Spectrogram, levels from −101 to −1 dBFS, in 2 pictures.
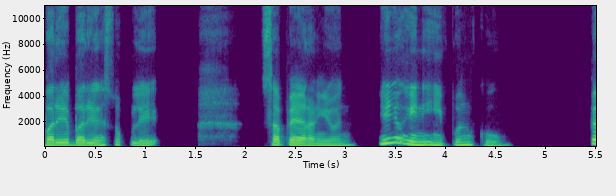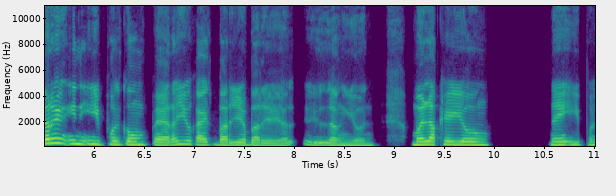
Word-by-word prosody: barya-baryang 195 -2 0
sukli 185 -4 -6 1.1
sa 215 - -1
perang 185 -4 0
yon, 170 +2 -6 0.2
yun 350 +5 +2
yung 280 - 0
iniipon 220 +1 -3
ko. 160 -2 -11 0.8
Pero 315 +2 +9
yung 340 -5 +4
iniipon 265 -3 +2
kong 240 -1 +1
pera 210 0 +2
yung 265 +2 0
kahit 225 -1 0
barya-barya 190 -4 -1
i 225 -5 -4
lang 185 -2 -1
yon, 170 +1 -4 0.4
malaki 245 0 +4
yung 225 -1 +2 0.6
naiipon 230 -2 -1
210 Hz, 125 wpm, -22 LUFS, 190-240 Hz, 1.1 s, Pero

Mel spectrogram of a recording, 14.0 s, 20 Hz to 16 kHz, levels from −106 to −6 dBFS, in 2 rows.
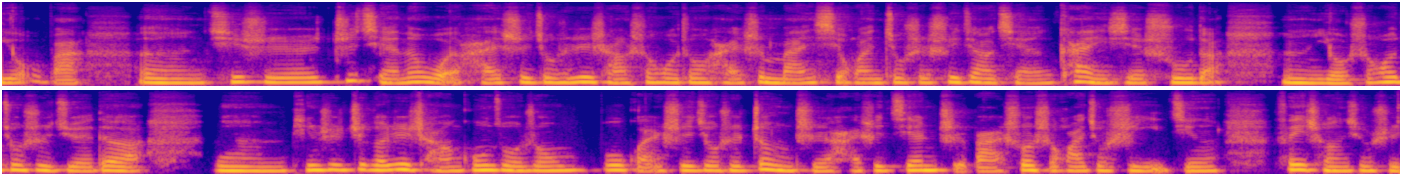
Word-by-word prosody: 有 180 0 -1
吧。 150 -7 -7 0.2
嗯， 180 -2 +1
其 190 +3 -1
实 200 -1 0
之 210 +6 -4
前 185 -9 -2
呢， 205 +3 +1
我 195 -4 +1
还 170 - -6
是 190 +2 0
就 195 +1 0
是 190 - +2
日 210 +1 +4
常 180 -4 -2
生 190 +2 -3
活 185 - 0
中， 185 0 -1
还 180 -2 -5
是 195 +3 -1
蛮 170 -2 0
喜 195 +2 0
欢 175 -3 -3
就 190 +2 -2
是 185 0 -3
睡 195 +1 +1
觉 195 -3 0
前 170 -2 -5
看 220 -3 0
一 - - -2
些 180 0 -3
书 185 +2 +1
的。 205 - -3 0.3
嗯， 180 -3 +3
有 165 -2 0
时 165 - -8
候 210 +2 +3
就 215 +1 +2
是 205 -1 +2
觉 180 -2 -2
得， 180 -2 +1 0.3
嗯， 180 -2 +3
平 210 +3 +3
时 215 +1 +3
这 225 +2 0
个 205 -1 +5
日 230 +1 +6
常 185 -5 -2
工 210 +2 +5
作 200 -2 +2
中， 190 +2 +1
不 210 0 +3
管 170 -4 -5
是 190 +1 +1
就 195 0 +1
是 190 0 0
正 210 +1 +3
职 175 -3 -3
还 170 0 -6
是 185 0 -1
兼 200 +2 +4
职 205 - -3
吧， 160 0 -4
说 205 +3 +3
实 185 -2 -3
话 180 -1 -2
就 190 - -1
是 180 0 -2
已 180 +5 -2
经 180 -2 -2 0.3
非 225 0 +5
常 195 -4 +1
就 185 +1 0
是 185 -1 -2
190 Hz, 320 characters per minute, -26 LUFS, 180-205 Hz, 0.3 s, 日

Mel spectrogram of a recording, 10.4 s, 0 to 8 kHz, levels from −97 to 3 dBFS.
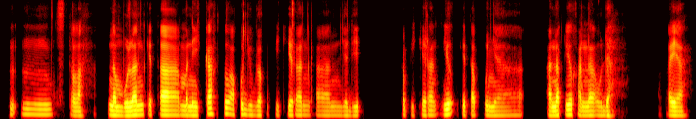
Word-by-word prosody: mhm, 130 -2 -5
setelah 105 -1 -5 0.3
6 110 -3 +4
bulan 115 +3 +7
kita 115 -1 +5
menikah 110 +6 +2
tuh 145 -1 +3
aku 130 0 -3
juga 110 -2 -4
kepikiran 115 0 -5
kan. 110 -1 -9 0.2
Jadi 105 0 -5 0.7
kepikiran, 115 0 -5 0.2
yuk 130 - +4
kita - - -4
punya 105 0 -6 0.4
anak 110 +1 +4
yuk, 125 0 +6
karena 110 0 +1
udah 110 -2 -2 0.8
kayak 105 -2 +2
110 Hz, 120 wpm, -25 LUFS, 105-115 Hz, 0.8 s, bulan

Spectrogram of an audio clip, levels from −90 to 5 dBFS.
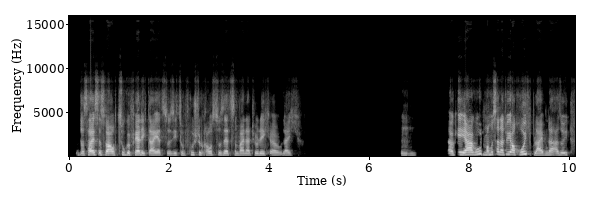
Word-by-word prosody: Das 185 +1 -7
heißt, 215 +1 +5
es 205 0 -4
war 195 0 +8
auch 190 - +1
zu 225 +3 -7
gefährlich, 200 -1 +2
da 165 0 +2
jetzt 170 0 0
so 170 - -8
sich 180 +2 -9
zum 185 -4 -10
Frühstück 215 0 -8
rauszusetzen, 195 -1 -4
weil 170 0 -1
natürlich, 175 +1 -5
äh, 165 -2 -4
gleich 165 0 -10 2.0
Mhm. 180 0 -15 0.7
Okay, 200 +5 +1
ja 245 +2 +8
gut, 265 +2 -2
man 210 0 -1
muss 250 +2 -4
da 280 - +1
natürlich 255 +1 +1
auch 235 +1 +4
ruhig 290 +4 0
bleiben, 175 0 0
ne? 215 +1 -2
Also, 205 +1 -4
i 210 0 -5
195 Hz, 190 wpm, -20 LUFS, 180-220 Hz, 2.0 s, war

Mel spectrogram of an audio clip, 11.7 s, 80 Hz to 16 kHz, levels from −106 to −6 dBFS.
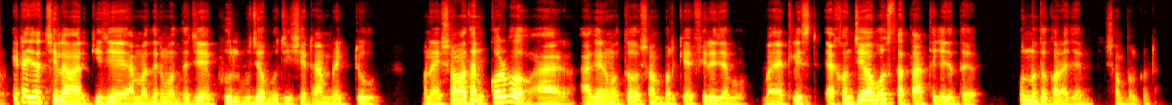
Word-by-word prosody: এটাই 190 +4 +4
চাচ্ছিলাম 145 -7 +4
আরকি 115 +2 -3
যে 125 - +4 0.2
আমাদের 120 0 -2
মধ্যে 115 -1 -3
যে - - +4 0.2
ভুল 125 0 0
বোঝাবুঝি, 115 -2 -1
সেটা 120 -1 -5
আমরা 115 0 -3
একটু 115 +1 -4 0.6
মানে 120 -1 -2 0.2
সমাধান 145 0 +5
করব। 190 +2 +7 0.4
আর 115 0 +3 0.3
আগের 120 0 0
মতো 120 +2 -4 0.2
সম্পর্কে 115 -1 -3
ফিরে 125 0 0
যাব 115 - -2 0.3
বা 115 - -3
এটলিস্ট 125 +2 -3 0.2
এখন 135 +3 -1
যে 145 - +4
অবস্থা, 155 -1 0
তার 115 - +3
থেকে 125 -1 -2
যাতে 115 0 -6 0.6
উন্নত 130 -3 0
করা 110 -2 +1
যায় 110 -1 -6
ব - - -11 0.2
সম্পর্কটা। 125 +3 -11
120 Hz, 175 wpm, -22 LUFS, 115-130 Hz, 0.6 s, করব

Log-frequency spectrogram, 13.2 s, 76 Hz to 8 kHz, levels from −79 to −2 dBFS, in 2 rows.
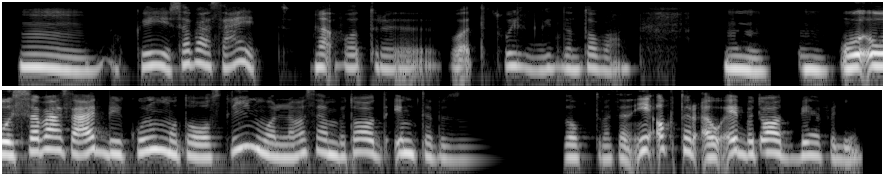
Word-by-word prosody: إمم، 205 -3 0
أوكي، 225 +3 -4
7 260 +4 -3
ساعات! 235 +1 -6 0.4
لأ 220 -1 -3
وقت 220 +1 -10 0.5
وقت - - -9 0.2
طويل 220 -5 -6
جدًا 205 -1 -6
طبعًا، 200 -1 -8 0.7
إمم، 190 -4 0 0.3
إمم، 190 -2 -1
و 200 - -1 0.3
وال7 270 +7 +6
ساعات 245 +2 +4
بيكونوا 250 +4 +2
متواصلين 240 - +1
والّا 200 -6 +1
مثلًا 245 -2 -1
بتقعُد 245 0 -2
إمتى 235 -4 +1
بالضبط 170 -1 -15 0.7
مثلًا، 180 -1 -6
إيه 285 +3 +2
أكتر 295 -3 0
أوقات 240 +7 +3
بتقعُد 230 -4 +2
بيها 220 0 -1
في 195 - -12
اليوم؟ 165 -1 -7
220 Hz, 135 wpm, -22 LUFS, 195-250 Hz, 0.7 s, وال7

